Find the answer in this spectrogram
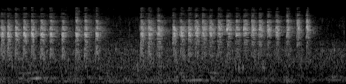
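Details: Eurasian tree sparrow in combat, calling a rival with two long runs of rapid, piercing high chirps split by a short pause.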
